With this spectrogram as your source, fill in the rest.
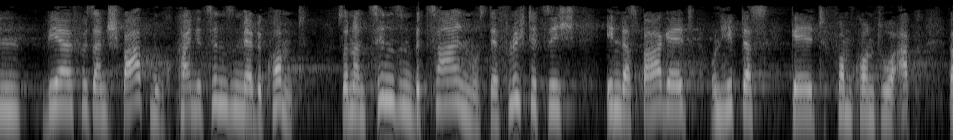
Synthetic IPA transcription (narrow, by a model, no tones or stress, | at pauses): n | veːɐfyːɐzaɪnʃpaɐt̚b̥uːxkʰaɪnət͡sɪnzn̩meːɐbəkʰɔmt | z̥ɔndɐnt͡sɪnzn̩bət͡saːlənmʊsd̥eːɐflʏçtətz̥ɪçʔɪndasb̥aːɐɡɛltʊntheːp̚td̥asɡ̥ɛltfɔmkʰɔntoʔapv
